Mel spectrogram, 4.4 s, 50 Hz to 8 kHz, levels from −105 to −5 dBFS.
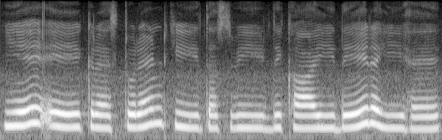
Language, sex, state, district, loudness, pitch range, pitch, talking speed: Hindi, female, Rajasthan, Jaipur, -13 LUFS, 230-260 Hz, 235 Hz, 120 wpm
